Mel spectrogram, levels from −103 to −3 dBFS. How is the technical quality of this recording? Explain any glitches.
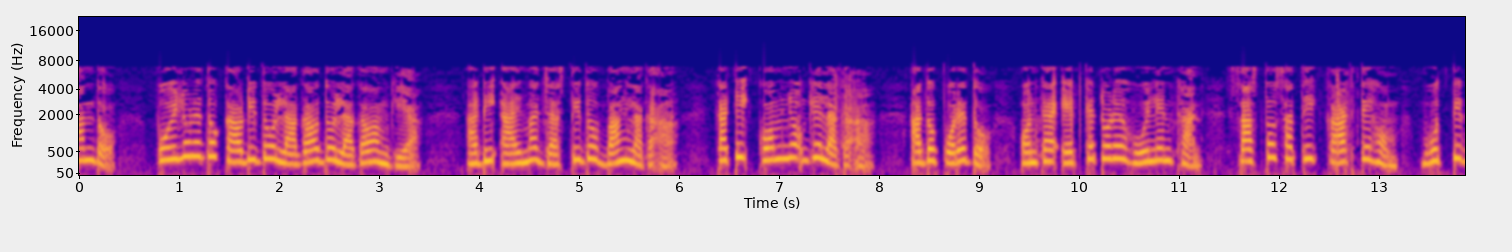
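The technical quality is compromised by plainly audible low-bitrate coding and two bursts of connector noise.

Throughout, the speech sounds dull and smeared, with a watery, fizzy edge on sibilants. Nothing survives above 7 kHz. That points to AAC compression, likely AAC-LC at a low bitrate around 24 kbps, which coarsely quantises and drops high bands. A spectrogram shows a hard ceiling at 7 kHz.

From 7.56 to 7.86 s and again from 12.58 to 12.79 s there is irregular scratching, a loose connector crackle. A dirty or worn contact briefly breaks and remakes the circuit, chopping the signal. The waveform shows spiky, broken stretches, and the spectrogram shows broadband vertical streaks.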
